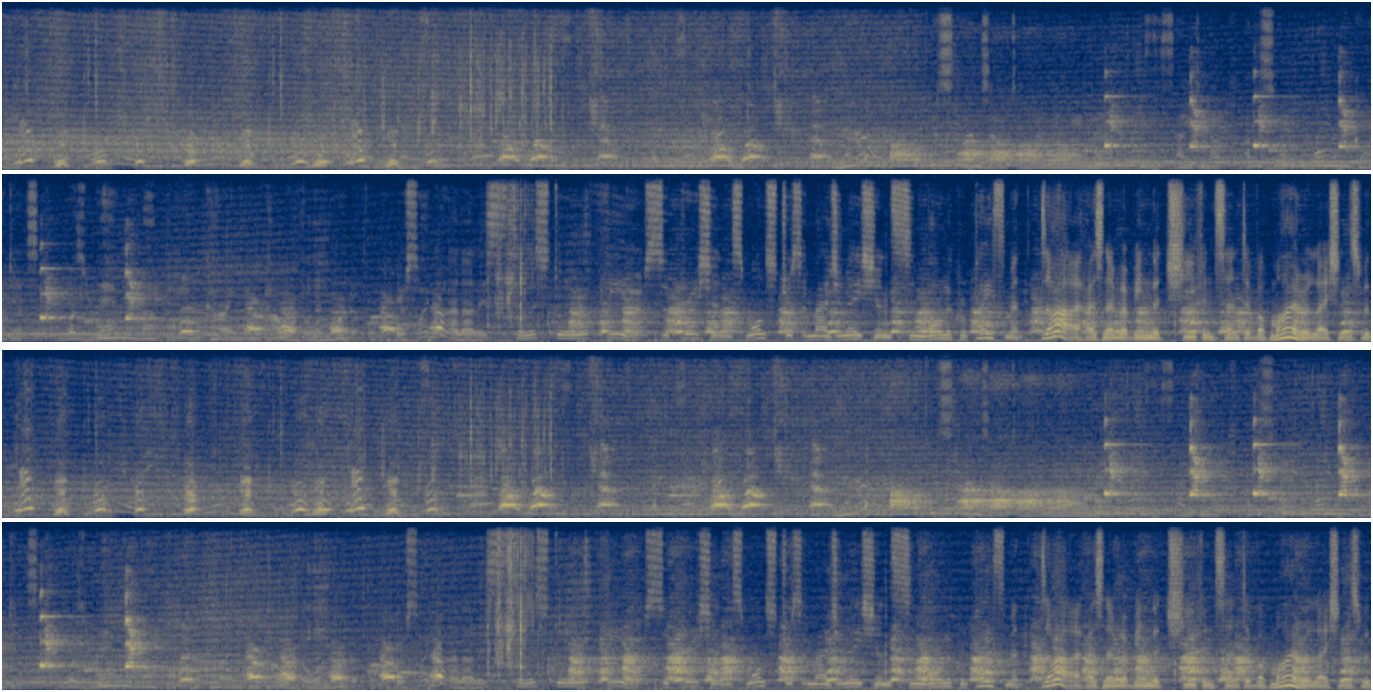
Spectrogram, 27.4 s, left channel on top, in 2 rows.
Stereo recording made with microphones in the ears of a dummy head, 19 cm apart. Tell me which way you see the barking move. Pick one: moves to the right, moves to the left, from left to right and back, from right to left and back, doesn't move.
doesn't move.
